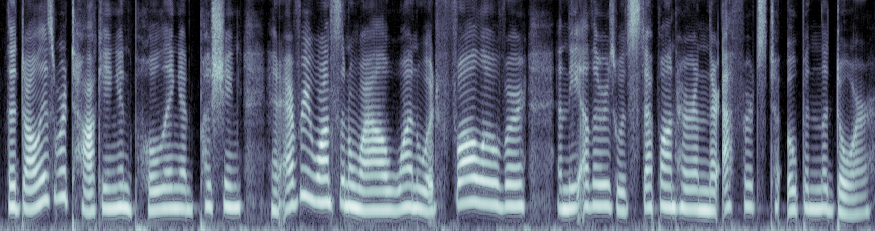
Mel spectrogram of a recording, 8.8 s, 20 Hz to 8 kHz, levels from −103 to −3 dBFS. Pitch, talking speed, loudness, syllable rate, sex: 230 Hz, 220 wpm, -19 LUFS, 5.7 syllables/s, female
